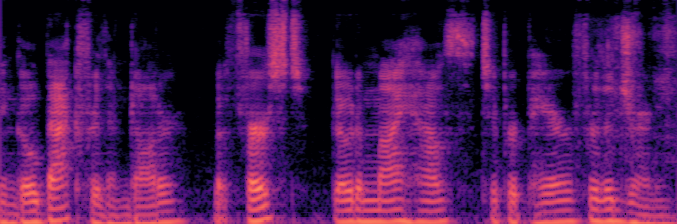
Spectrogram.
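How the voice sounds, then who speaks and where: A man puts on a character voice, pitched fairly low. He keeps a moderate pace. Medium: read story. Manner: calm, fatherly, reassuring.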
